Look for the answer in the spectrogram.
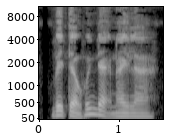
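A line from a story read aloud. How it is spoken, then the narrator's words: Smiling question. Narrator (Vietnamese): mỉm cười hỏi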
